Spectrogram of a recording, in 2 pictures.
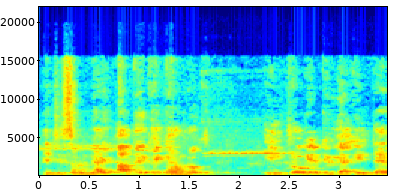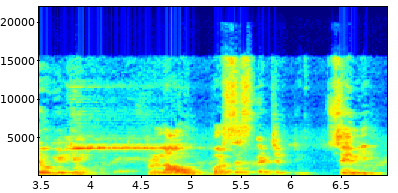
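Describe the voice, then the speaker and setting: A man's voice: high voice, normal speed, darkish tone, a little hiss or hum. Guy teaching grammar to a class, keeps asking if they got it, voice far off and super echoey. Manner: keeps checking if students understood.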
